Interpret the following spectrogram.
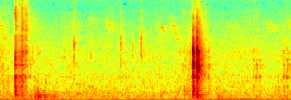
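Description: Two brief clicks from a cream make-up stick being handled and put to the cheek, the second louder, about three seconds in, over quiet room tone.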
